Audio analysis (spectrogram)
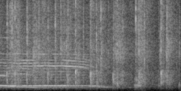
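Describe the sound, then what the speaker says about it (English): A round of applause from the audience at an outdoor blue plaque unveiling ceremony, clapping swelling and fading while a sustained tone carries over it early on. "Round of applause, ladies and gentlemen."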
